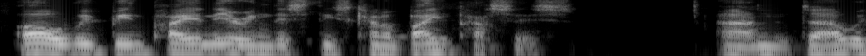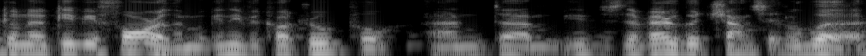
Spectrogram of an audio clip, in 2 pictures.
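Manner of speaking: ordinary talk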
